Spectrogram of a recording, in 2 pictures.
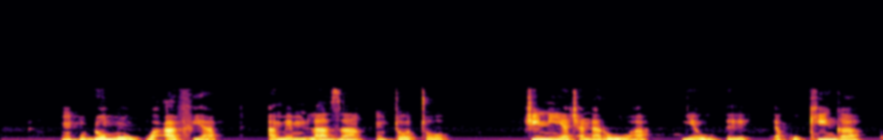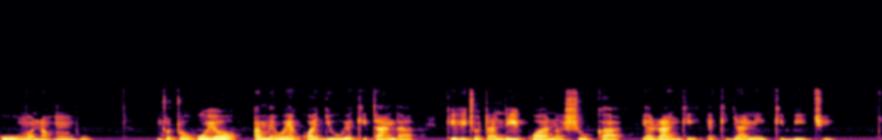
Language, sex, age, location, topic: Swahili, female, 25-35, Nairobi, health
